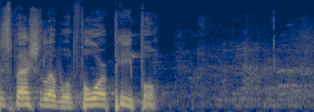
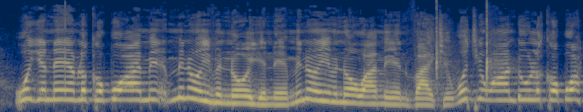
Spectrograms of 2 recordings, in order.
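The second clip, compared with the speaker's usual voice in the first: belittling Jamaican patois; Jamaican accent; 6 semitones higher, faster than usual. Retold or imitated. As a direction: challenge a newcomer like a Jamaican host. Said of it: "messing with some Jamaicans".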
